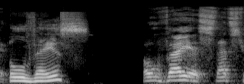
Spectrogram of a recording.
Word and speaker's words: Ulvaeus: Ulvaeus, that's right. Yes, it's the thing about Swedish language. It's so hard to pronounce in English a lot of times.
